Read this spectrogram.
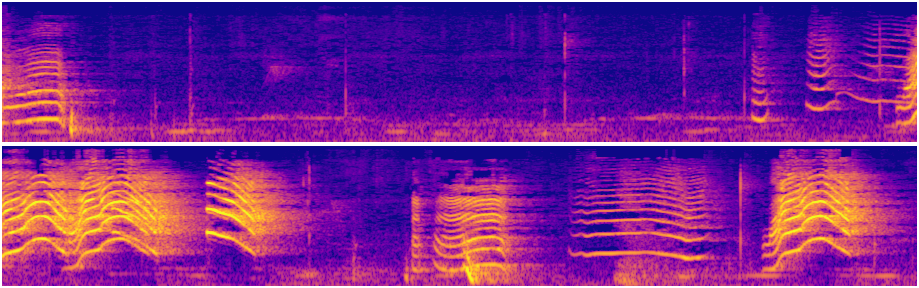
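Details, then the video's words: Pet rose-ringed parakeet kept indoors, a talking bird. Quiet start, then loud squeaky, harmonic-rich chirps and warbled phrases in short bursts, some rising and falling, in a small room. "parrot talking mithu"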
